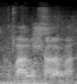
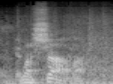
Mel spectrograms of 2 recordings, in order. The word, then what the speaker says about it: Warszawa: Am I pronouncing Warsaw incorrectly? No, it's Warsaw, it's fine. Warszawa. Warszawa. Warszawa.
